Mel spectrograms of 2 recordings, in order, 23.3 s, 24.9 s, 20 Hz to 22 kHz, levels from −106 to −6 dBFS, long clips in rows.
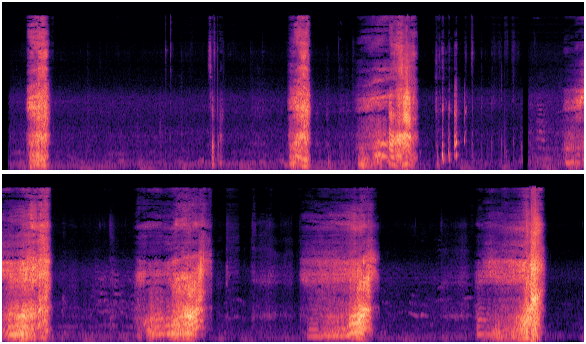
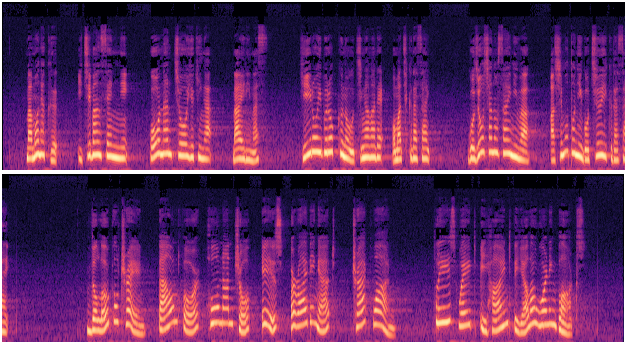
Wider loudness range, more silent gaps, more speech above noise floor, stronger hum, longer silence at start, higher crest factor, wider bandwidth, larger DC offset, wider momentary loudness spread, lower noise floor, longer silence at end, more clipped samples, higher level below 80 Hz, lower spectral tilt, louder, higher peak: first, 8 LU vs 4 LU; first, 10.43-10.51 s vs none; first, 50 dB vs 44 dB; neither; about the same, 0.5 s vs 0.5 s; first, 26 dB vs 14 dB; first, 16.5 kHz vs 11 kHz; neither; first, 24 LU vs 12 LU; first, -76 dBFS vs -62 dBFS; second, 0.8 s vs 1.05 s; neither; first, -58 dBFS vs -68 dBFS; second, -3 dB/octave vs -7.5 dB/octave; second, -23 LUFS vs -19 LUFS; about the same, -2 dBFS vs -4 dBFS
